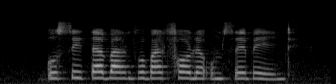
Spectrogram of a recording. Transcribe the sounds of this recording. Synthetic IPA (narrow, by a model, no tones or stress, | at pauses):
usitʼaɓant͡fʼuɓat͡fʰɔlɛʔum̩sɛɓeːntʼi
